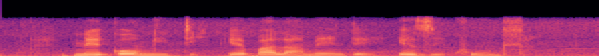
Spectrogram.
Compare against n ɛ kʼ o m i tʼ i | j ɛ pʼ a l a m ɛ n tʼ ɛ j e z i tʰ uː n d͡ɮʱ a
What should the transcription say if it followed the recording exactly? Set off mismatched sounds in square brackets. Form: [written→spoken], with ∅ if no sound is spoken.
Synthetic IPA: n ɛ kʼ o m i tʼ i | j ɛ pʼ a l a m ɛ n tʼ ɛ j e z i [tʰ→kʰ] uː n d͡ɮʱ a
